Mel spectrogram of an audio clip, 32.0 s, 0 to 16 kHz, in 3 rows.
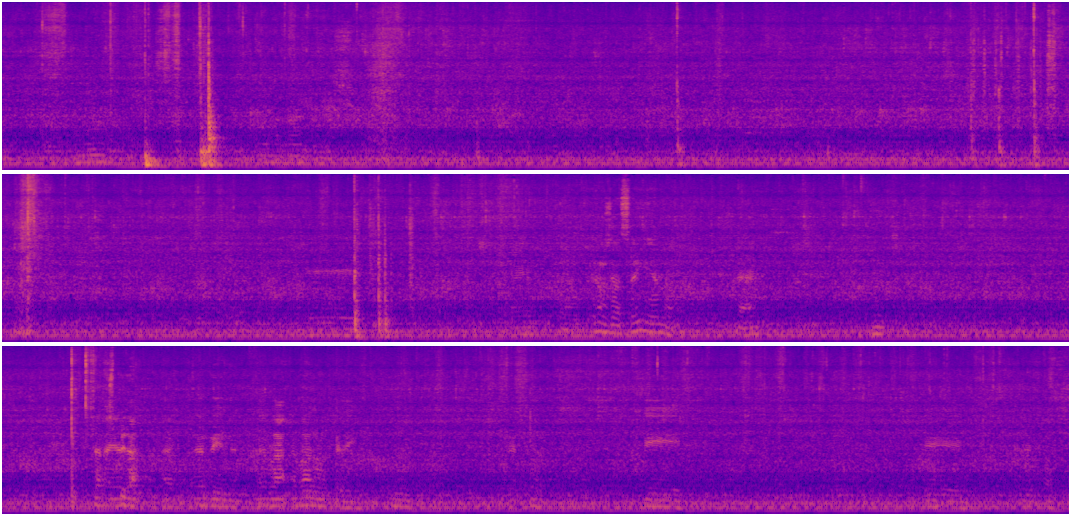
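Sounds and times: aquarium equipment humming: 0.0 - 32.0
sharp knocks and clicks: 9.6 - 11.0.

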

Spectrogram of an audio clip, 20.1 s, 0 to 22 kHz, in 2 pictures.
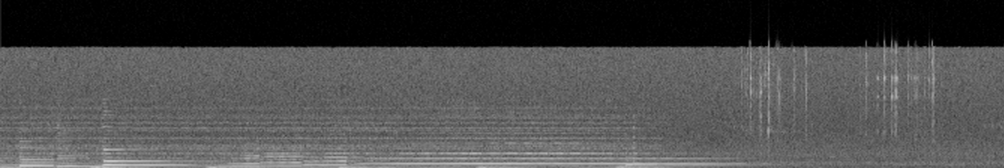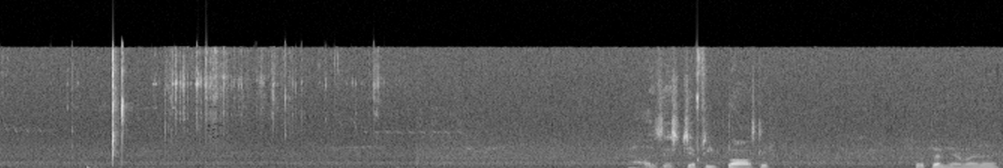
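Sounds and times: film music: 0.0 - 8.1
creek rushing: 0.0 - 20.0.

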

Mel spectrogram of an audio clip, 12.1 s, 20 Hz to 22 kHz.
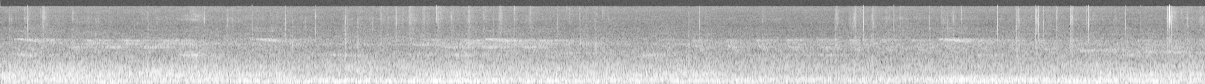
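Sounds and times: woodpecker pecking ticks: 0.0 - 6.0, 8.3 - 12.0
distant bird calls: 0.0 - 10.9.

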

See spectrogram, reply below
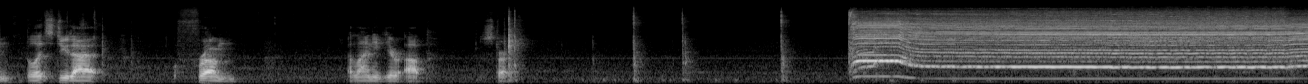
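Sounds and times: electric motor whining: 8.5 - 13.0.

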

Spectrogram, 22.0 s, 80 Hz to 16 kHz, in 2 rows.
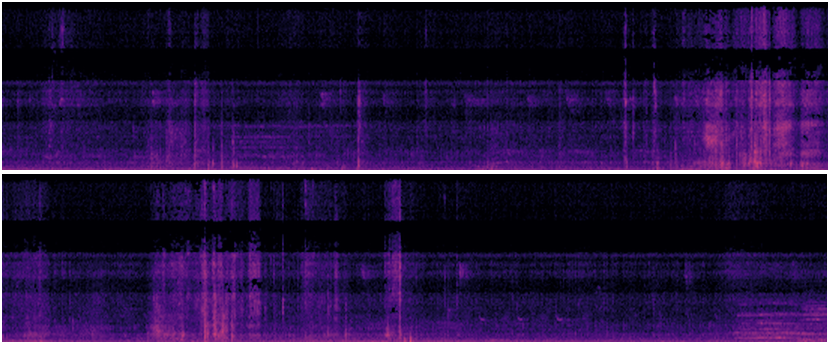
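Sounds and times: paper pages turning: 2.0 - 3.2, 8.3 - 11.0, 12.9 - 16.5
book cover taps and crinkles: 13.1 - 16.6.

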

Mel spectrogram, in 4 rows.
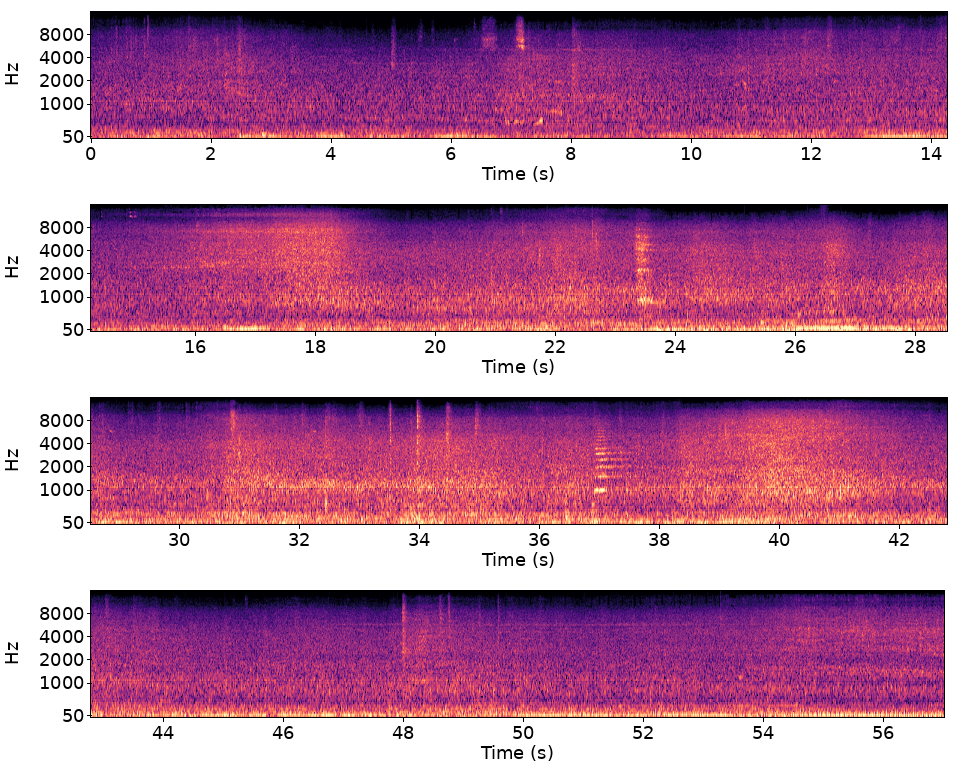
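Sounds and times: cars passing: 0.0 - 57.0
car horn toot: 36.9 - 37.4.

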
